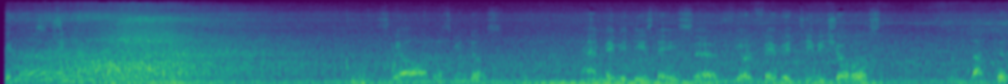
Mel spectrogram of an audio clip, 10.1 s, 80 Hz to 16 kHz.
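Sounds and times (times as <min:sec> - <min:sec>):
car passing: 0:00.1 - 0:10.0.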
